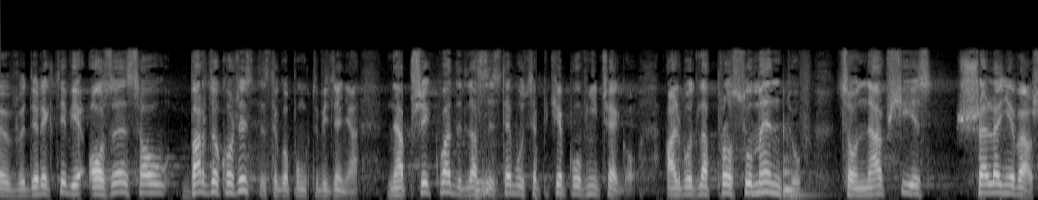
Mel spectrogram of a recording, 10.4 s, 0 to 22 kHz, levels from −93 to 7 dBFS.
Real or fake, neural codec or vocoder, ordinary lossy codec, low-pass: real; none; none; none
